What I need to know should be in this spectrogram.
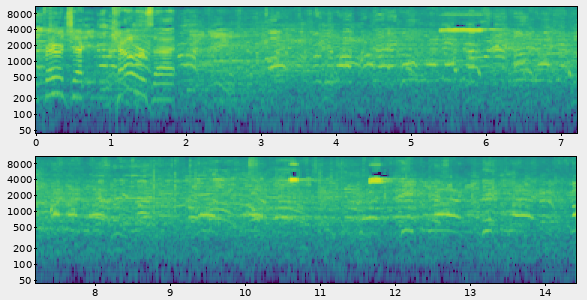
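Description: A large crowd murmurs and shouts in a big echoing arena.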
